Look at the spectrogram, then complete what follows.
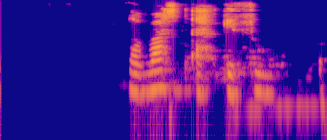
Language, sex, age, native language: Icelandic, female, 7, Czech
